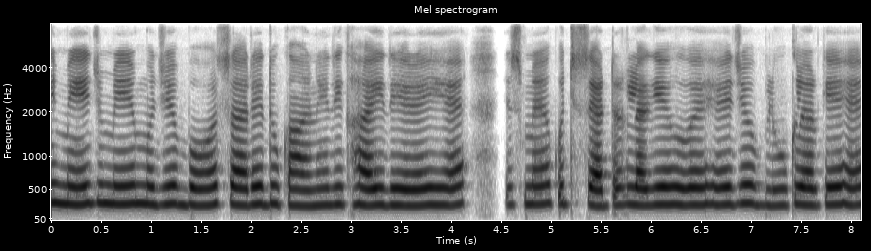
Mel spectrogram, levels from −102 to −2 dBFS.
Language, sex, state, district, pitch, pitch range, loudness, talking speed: Hindi, female, Haryana, Charkhi Dadri, 265 Hz, 255-270 Hz, -15 LUFS, 155 wpm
